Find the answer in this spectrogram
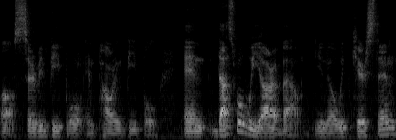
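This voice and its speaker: A man's fairly low voice with a Spanish accent, moderate pace and ordinary pitch variation. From Ecuador. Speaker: small business co-founder. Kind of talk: casual chat.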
